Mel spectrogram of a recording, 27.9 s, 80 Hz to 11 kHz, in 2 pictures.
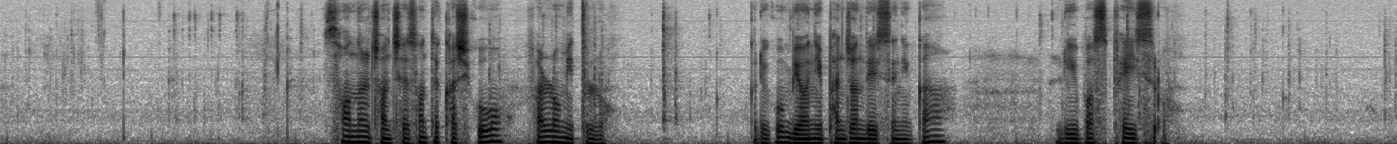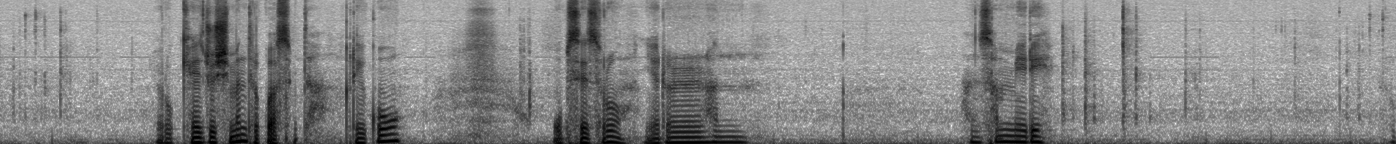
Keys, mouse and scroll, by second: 0.2 middle click, 1.7 click, 2.7 shift+middle click, 3.8 shift+middle click, 4.9 f, 5.4 click, 6.1 middle click, 7.1 click, 8.6 right click, 10.4 click, 10.9 middle click, 12.3 shift+middle click, 13.8 scroll up 1, 14.2 click, 14.6-15.7 middle drag, 19.2 o, 19.8 click, 24.6 KP_3, 25.9-26.3 scroll up 1, 27.5 d, 27.7-27.9 drag.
